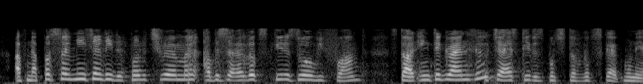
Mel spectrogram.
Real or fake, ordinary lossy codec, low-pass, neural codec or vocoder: fake; none; 5.4 kHz; codec, 16 kHz in and 24 kHz out, 0.4 kbps, LongCat-Audio-Codec, two codebook decoder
